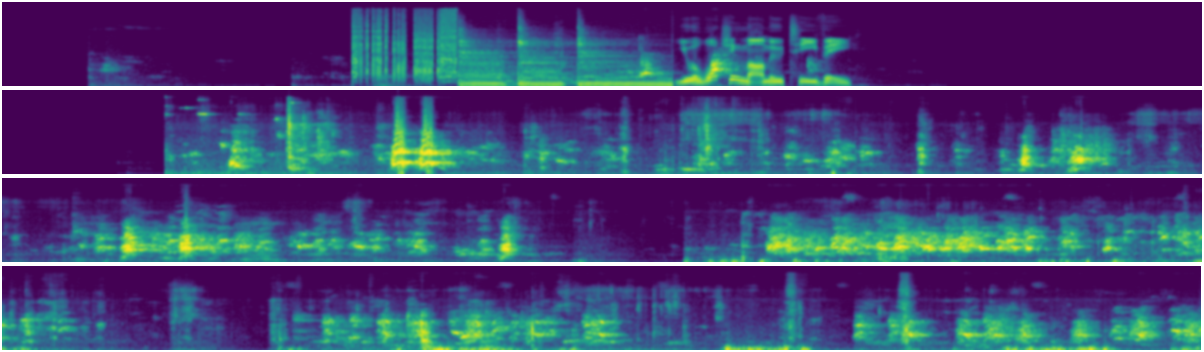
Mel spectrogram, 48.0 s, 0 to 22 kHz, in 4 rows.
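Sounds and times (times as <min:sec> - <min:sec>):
dogs barking and whining: 0:06.2 - 0:07.2, 0:13.6 - 0:29.8, 0:31.0 - 0:37.9, 0:38.7 - 0:43.3, 0:43.9 - 0:47.9.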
